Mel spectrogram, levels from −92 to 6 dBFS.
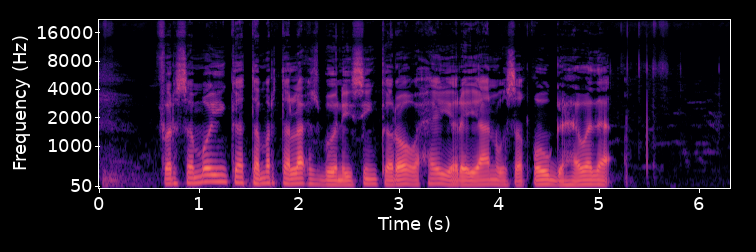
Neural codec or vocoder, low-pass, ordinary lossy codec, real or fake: none; none; none; real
